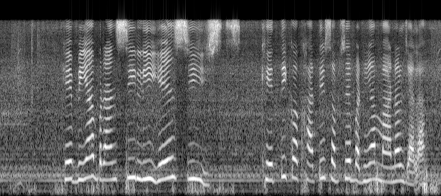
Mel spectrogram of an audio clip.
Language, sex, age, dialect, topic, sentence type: Bhojpuri, female, 25-30, Western, agriculture, statement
